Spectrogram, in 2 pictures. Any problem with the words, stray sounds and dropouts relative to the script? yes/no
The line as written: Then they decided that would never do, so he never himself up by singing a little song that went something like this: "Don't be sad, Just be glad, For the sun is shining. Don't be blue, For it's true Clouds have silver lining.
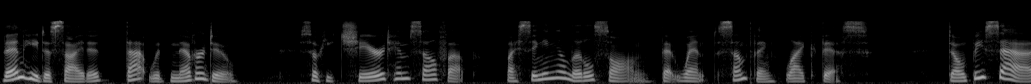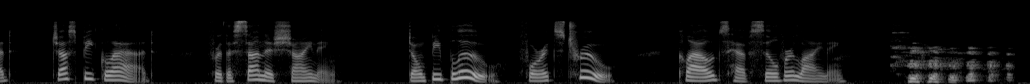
yes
